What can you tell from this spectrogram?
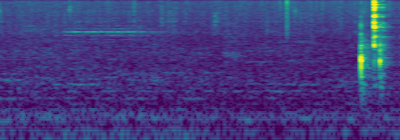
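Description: A faint steady hiss from the lit gas burner under a steel kadhai while melted ghee is poured in. Then, about three and a half seconds in, comes a short metallic clatter of two quick knocks, steel on steel, as the steel cup is put away.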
